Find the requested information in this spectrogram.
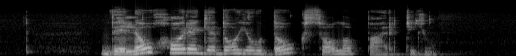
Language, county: Lithuanian, Tauragė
